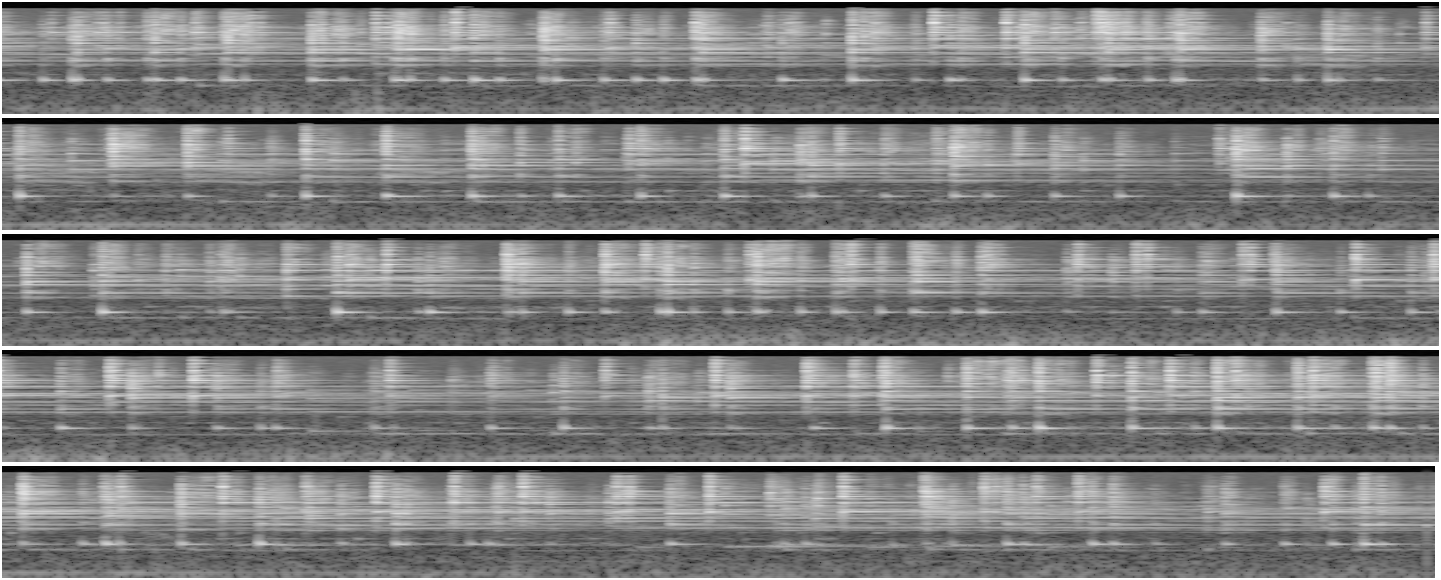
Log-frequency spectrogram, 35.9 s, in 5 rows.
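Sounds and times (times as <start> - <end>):
bells ringing: 0.0 - 35.8.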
